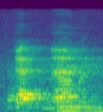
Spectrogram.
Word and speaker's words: تأمنا: No, you're saying تأمننا ما لك لا تأمنا على يوسف تأمنا keep the فتحة no ضم.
